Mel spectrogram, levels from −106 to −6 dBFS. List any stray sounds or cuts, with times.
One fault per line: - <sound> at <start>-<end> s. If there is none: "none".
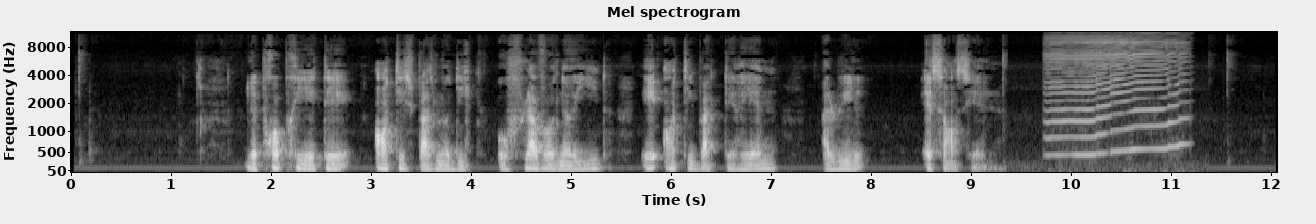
- squeak at 9.7-11.3 s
